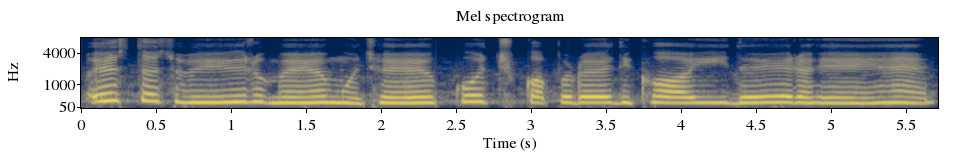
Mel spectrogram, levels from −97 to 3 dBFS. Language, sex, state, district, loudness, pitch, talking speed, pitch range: Hindi, female, Madhya Pradesh, Katni, -12 LUFS, 245 Hz, 105 wpm, 240-260 Hz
